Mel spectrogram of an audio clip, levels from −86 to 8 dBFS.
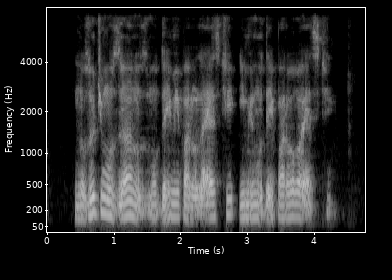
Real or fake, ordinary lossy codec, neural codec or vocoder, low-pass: fake; AAC, 48 kbps; vocoder, 22.05 kHz, 80 mel bands, HiFi-GAN; 7.2 kHz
